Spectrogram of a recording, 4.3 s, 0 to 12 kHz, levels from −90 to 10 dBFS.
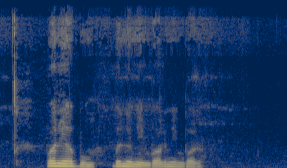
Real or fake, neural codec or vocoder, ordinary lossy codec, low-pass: real; none; Opus, 32 kbps; 10.8 kHz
